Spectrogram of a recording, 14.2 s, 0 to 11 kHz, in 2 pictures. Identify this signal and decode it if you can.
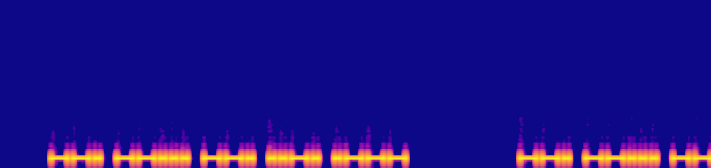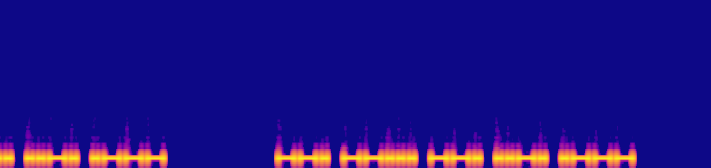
Morse code, heard as a keyed tone, about 22 wpm, 700 Hz. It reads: G7GFJ G7GFJ G7GFJ
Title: DXCC-100 Call Signs - 5 Characters - Repeated 3x - 22wpm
